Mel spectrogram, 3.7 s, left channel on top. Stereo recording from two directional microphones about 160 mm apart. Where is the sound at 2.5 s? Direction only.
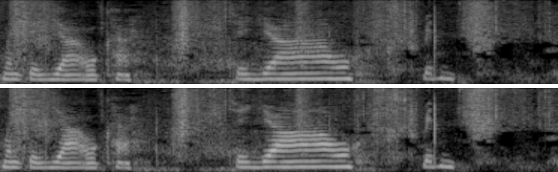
80° right.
